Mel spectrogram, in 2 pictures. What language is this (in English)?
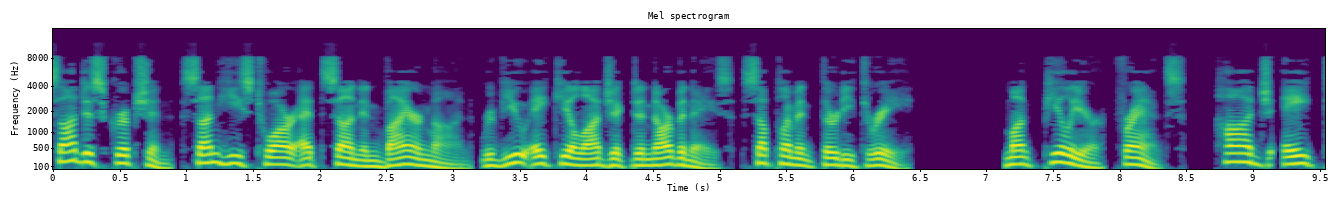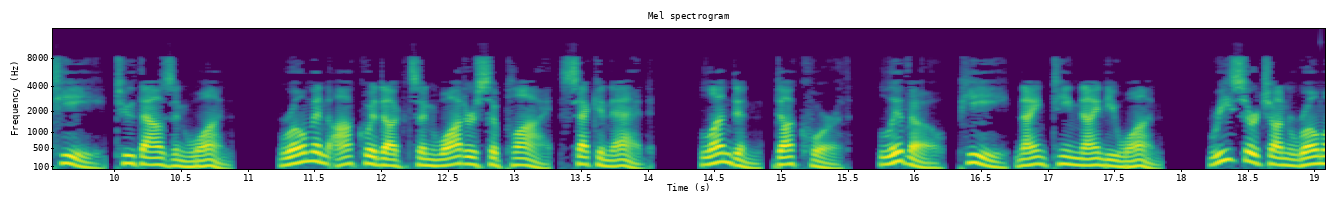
English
